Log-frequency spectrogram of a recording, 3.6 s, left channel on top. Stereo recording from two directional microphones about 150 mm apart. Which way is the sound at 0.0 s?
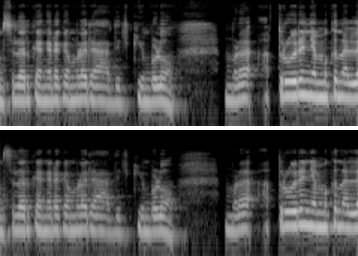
15° left (ahead or behind).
